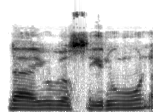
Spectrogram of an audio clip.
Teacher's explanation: الراء مرققة عند ورش لأن قبلها كسرة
